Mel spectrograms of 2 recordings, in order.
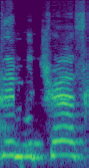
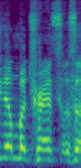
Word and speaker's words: Dimitrescu: it's not supposed to be Dimitrescu. It's Dimitrescu. That's how it's supposed to be pronounced.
